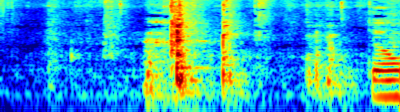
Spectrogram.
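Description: Saucepan lid knocking against a pan on the stove: a few brief knocks, the loudest about a second in.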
